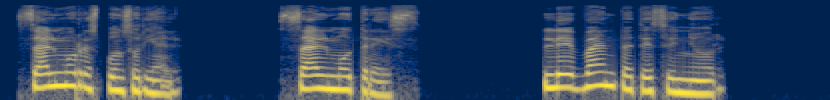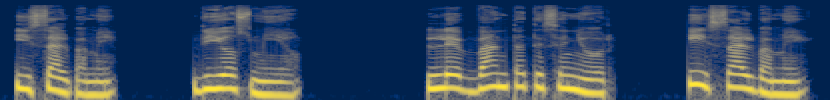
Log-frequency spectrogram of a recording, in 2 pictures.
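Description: A woman reading prayers, scripture and a psalm aloud in a measured, reverent way. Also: medium pitch, dark tone, no room sound, clean studio sound. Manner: measured, reverent, unhurried phrasing. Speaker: liturgical reader. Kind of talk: slow solemn scripture reading.

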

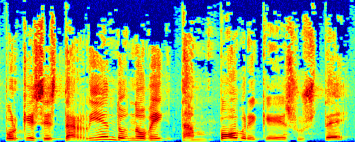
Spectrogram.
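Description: A preacher doing a bitter old grump with a Guatemalan accent. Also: male voice, high voice, lively intonation, slow. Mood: scolding. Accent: Guatemalan Spanish. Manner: scolding, mocking. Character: bitter, sour older man scolding a poor man.

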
